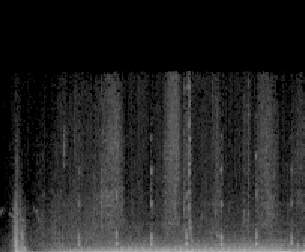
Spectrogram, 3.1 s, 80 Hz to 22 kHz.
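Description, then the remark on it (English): A car engine hums low and steady as the vehicle drives up a mountain road at about 7000 feet of elevation, among oaks, cactus and pine trees, with a brief knock at the start and faint rattles and ticks over the continuous road rumble; no one speaks. “back in the car we head up the mountain again at about 7000 feet of elevation the oaks and cactus give way to pine trees”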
